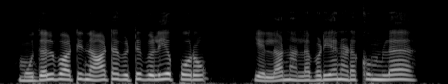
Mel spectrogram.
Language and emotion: Tamil, fearful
